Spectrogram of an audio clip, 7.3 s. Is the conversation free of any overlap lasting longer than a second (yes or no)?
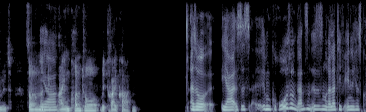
yes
